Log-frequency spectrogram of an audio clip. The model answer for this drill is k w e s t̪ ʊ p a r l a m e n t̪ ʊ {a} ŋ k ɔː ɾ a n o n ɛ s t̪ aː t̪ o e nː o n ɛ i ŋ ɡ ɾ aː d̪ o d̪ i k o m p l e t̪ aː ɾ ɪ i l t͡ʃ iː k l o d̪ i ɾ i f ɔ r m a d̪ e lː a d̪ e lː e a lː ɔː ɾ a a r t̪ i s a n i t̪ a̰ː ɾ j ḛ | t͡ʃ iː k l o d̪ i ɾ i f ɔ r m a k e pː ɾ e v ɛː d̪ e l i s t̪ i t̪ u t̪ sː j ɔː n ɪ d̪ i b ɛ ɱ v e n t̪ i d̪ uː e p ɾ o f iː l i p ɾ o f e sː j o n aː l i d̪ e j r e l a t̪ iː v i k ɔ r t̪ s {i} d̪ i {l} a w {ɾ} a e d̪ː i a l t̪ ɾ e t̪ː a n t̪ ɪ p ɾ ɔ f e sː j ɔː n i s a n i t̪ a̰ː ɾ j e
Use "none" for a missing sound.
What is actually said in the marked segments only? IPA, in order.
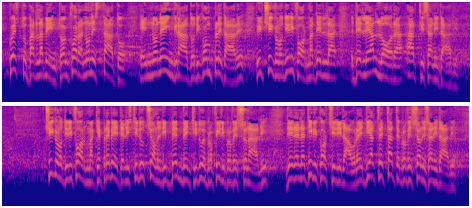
a, i, l, ɾ

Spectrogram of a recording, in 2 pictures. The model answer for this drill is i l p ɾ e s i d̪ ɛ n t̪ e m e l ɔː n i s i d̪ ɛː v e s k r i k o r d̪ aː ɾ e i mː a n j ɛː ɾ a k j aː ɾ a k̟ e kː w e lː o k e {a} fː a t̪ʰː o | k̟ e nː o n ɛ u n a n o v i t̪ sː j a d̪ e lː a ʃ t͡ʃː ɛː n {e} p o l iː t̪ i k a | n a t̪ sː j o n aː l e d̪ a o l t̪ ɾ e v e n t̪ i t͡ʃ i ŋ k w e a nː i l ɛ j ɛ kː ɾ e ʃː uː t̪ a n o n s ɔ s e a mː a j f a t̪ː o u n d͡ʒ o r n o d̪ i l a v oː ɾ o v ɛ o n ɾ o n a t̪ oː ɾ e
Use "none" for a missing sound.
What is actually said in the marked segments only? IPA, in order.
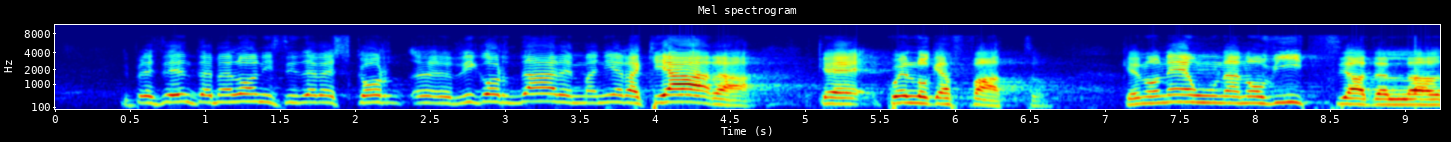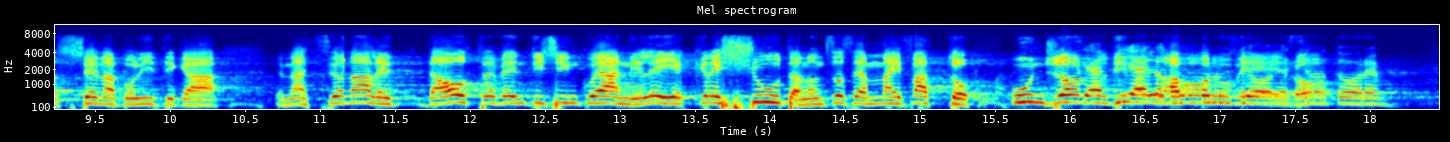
a, a

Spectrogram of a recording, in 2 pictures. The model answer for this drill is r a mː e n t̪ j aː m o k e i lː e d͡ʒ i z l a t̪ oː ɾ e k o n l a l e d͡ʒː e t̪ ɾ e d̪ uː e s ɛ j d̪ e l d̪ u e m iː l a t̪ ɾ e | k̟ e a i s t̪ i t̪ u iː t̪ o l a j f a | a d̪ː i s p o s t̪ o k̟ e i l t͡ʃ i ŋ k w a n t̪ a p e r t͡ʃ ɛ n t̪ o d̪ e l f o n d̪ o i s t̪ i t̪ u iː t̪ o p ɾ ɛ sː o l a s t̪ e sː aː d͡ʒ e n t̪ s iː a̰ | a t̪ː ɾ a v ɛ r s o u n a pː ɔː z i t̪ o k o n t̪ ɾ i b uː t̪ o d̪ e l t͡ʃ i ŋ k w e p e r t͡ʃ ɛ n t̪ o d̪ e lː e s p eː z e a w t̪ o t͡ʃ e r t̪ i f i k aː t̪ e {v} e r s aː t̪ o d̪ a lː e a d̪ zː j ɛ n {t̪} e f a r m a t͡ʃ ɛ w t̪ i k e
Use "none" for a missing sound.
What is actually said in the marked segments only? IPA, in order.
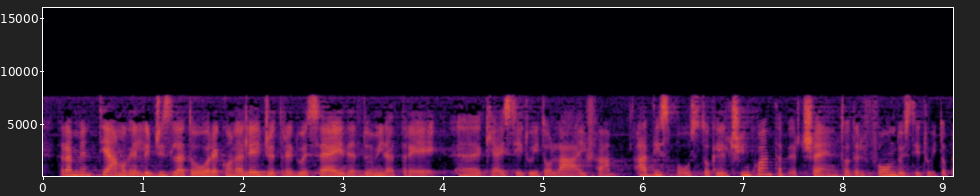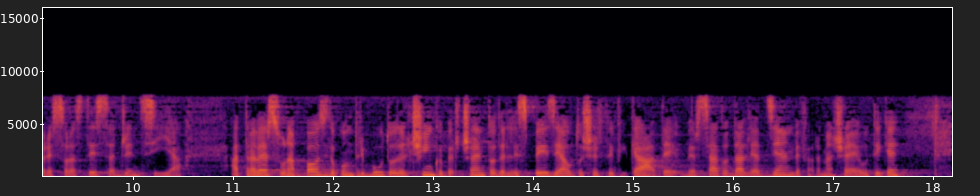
v, d̪

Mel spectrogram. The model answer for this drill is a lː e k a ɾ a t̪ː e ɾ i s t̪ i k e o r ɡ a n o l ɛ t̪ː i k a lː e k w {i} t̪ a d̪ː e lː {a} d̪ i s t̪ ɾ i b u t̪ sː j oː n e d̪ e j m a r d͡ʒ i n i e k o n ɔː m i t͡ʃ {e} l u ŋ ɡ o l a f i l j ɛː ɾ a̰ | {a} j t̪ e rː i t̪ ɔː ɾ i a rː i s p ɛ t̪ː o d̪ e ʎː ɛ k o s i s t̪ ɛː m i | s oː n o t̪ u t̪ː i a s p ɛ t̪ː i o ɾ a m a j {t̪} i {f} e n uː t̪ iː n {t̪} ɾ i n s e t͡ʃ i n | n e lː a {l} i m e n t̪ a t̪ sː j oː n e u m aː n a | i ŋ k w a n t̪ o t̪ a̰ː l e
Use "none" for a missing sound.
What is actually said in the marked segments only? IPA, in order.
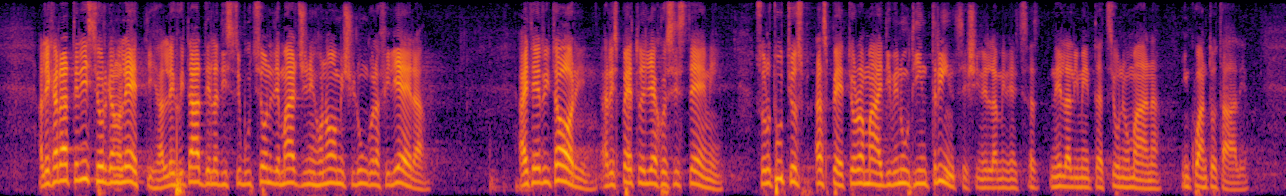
i, a, i, a, d̪, v, t̪, l

